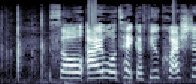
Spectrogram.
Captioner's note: applause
